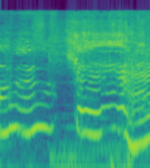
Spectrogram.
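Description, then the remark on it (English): A dog howls along to music in two long, wavering wails, the pitch sliding up and down with a brief pause between them, loud and with no talking over it. “That dog is taking its music seriously.”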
